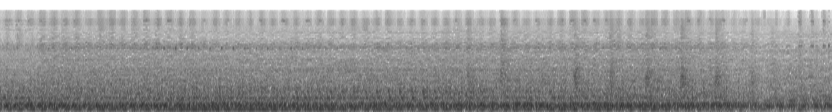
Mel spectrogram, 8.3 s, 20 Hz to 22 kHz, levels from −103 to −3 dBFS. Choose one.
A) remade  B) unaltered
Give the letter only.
B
